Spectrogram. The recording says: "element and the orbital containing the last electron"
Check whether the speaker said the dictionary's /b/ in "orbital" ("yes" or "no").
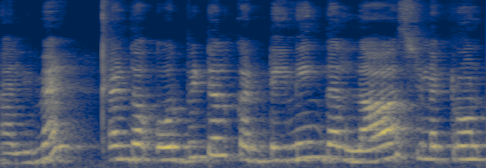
yes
